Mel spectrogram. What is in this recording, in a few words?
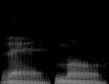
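"remo", concatenated syllables; Affixing experiment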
